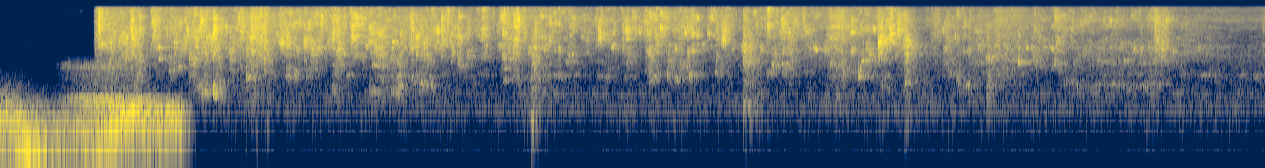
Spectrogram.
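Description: Warm water from a hose running and splashing into a partly filled inflatable birth pool, slowly fading. A loud low rumble fills the first two seconds.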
